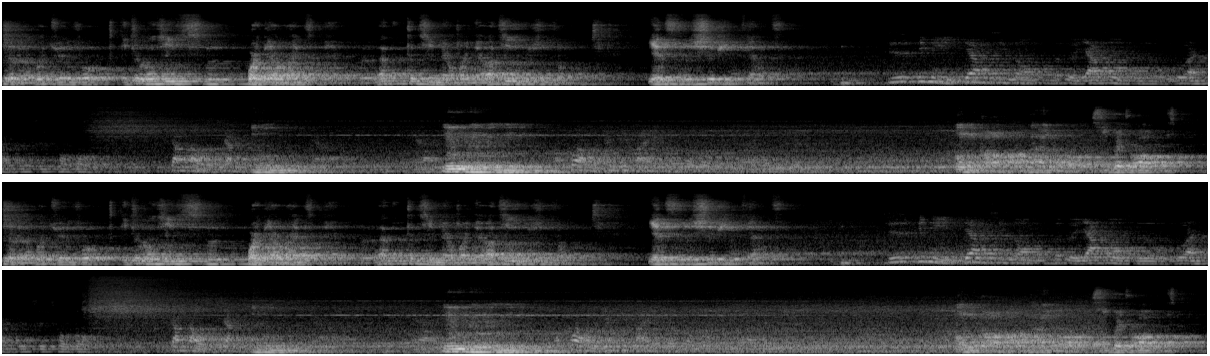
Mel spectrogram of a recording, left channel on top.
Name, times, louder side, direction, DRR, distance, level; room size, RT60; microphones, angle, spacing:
voice 1, 0.0-6.0 6.5-7.7 8.4-8.5 14.5-15.1 16.4-17.6 21.6-23.8, left 1 dB, 5° left, -4 dB, 1.5 m, -26 dB
sound 1, 7.3-10.4 12.7-23.1, right 2 dB, 85° right, 0.7 m, -38 dB
voice 2, 8.9-13.0 13.7-15.5 16.1-16.5 17.6-20.5 22.5-22.8, right 1 dB, 40° right, -4 dB, 2.2 m, -36 dB
16.5 x 6.1 x 5.8 m, 2.3 s
head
